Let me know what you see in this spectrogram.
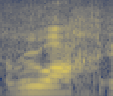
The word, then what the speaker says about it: Ruach: Ruach is how it actually is pronounced.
